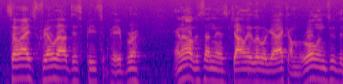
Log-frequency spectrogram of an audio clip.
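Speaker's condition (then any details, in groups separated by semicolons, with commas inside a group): Cerebral palsy; since birth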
